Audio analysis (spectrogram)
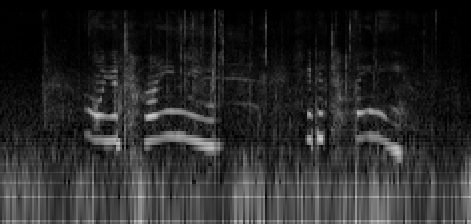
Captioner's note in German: Kätzchen miaut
